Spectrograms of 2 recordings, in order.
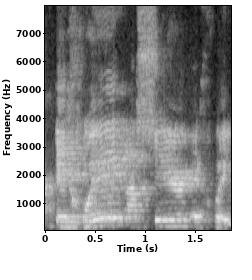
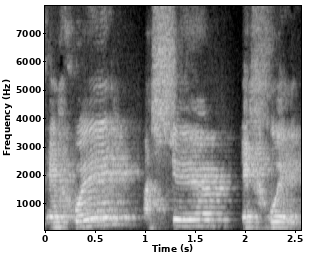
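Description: First: "Ehwe Asher Ehwe" slow and throaty, with a laugh; throaty kh in "Ehwe", said slowly; slow, throaty "Ehwe Asher Ehwe" through a chuckle; guttural Hebrew, laughing. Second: "Ehwe Asher Ehwe" slow, with a throaty kh in "Ehwe"; slow, throaty Hebrew "Ehwe Asher Ehwe"; guttural Hebrew. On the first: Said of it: "back of your throat going". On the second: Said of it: "You gotta get the guttural". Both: Shown as a demonstration.

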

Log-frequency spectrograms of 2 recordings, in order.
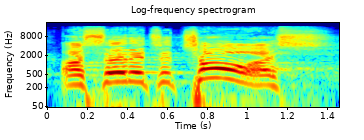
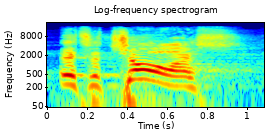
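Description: First: Louder, higher shouted choice; shouted repeat. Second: Shouted declaration. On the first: Preacher insisting to the church, louder repeat. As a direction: hammer choice harder the second time. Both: Acted.

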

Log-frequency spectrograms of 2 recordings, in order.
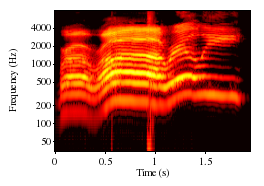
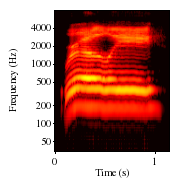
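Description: First: Incredulous. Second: Said in the usual way. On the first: Real, not acted. Exasperated disbelief at the movie.

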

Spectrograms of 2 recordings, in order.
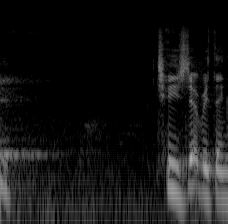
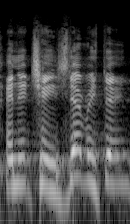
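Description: First: Much softer, very slow, hushed repeat; soft echo. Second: Louder, high, driving the point home; ringing preacher's line. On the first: Preacher repeating his point to the church, hushed and slow. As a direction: let it land quietly, almost to yourself. Echo after loud line. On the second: Preacher declaring to the church, loud and rising. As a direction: proclaim it to the whole church. Preacher building, then softening. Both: Acted.

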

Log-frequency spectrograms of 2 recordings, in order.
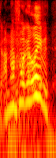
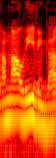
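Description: First: High, loud mock defiance; defiant movie-style shout. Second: Said in the usual way. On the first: Imagining the player refusing to leave, mock defiant shout. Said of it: "Like, Leonard". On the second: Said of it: "being like".

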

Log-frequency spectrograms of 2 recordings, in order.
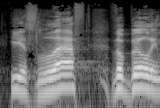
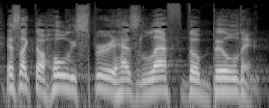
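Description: First: Loud emphatic repeat. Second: Said in the usual way. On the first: Shown as a demonstration. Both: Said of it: "repeated louder".

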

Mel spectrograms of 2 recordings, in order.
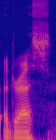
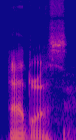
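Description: First: "address" said uh-DRESS, weak first vowel, stress on DRESS; address stressed on second syllable. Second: "address" said AD-dress, full a vowel, stress on AD; address stressed on first syllable. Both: Shown as a demonstration. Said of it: "I guess it depends where you're from. Colloquialism".

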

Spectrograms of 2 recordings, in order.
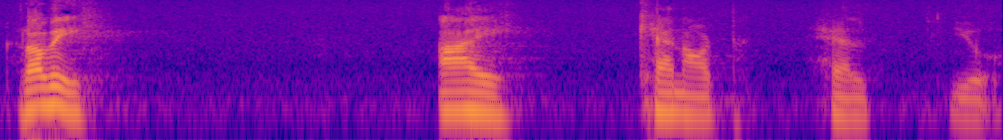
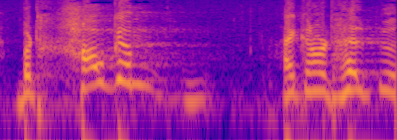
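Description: First: Voice from heaven. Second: High-pitched, incredulous echo; bewildered questioning. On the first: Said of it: "And the voice said". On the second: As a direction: question it in disbelief, voice raised high. Puzzled reaction to the voice's words. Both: Retold or imitated.

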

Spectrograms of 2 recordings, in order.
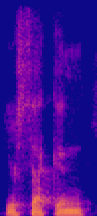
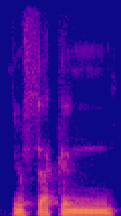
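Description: No difference in how they are said.

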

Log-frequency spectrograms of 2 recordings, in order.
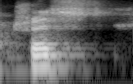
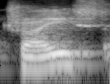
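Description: First: "Tryst" with a short i, rhyming with list; short-i pronunciation. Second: "Tryst" with a long i, rhyming with iced; long-i pronunciation. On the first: Composer offering the other version, "Tryst" said with a short i. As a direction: say "Tryst" with the vowel of "sit". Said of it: "people wanting to say Tryst". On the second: Composer naming his festival, "Tryst" said with a long i. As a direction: say "Tryst" with the vowel of "price". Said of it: "Some people pronounce it Tryst". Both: Shown as a demonstration.

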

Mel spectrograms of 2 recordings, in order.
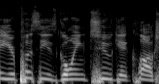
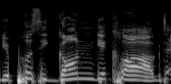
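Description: First: "going to" said in full, both words separate; full careful wording. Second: "gon'" cut to one syllable, drawn out slowly; imitated slangy drawl. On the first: Retold or imitated. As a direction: spell out "going to" in standard, careful speech. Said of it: "And she didn't say". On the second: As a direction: mimic the roommate's slang, stretching "gon' get clogged". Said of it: "Why are you talking like that?".

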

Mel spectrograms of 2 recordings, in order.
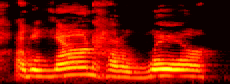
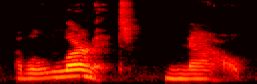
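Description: First: "roar" held long and loud at the end; "I will learn how to roar" with "roar" punched and stretched; stress on roar. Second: "I will learn it now" with "learn" pressed and "now" falling low; stress on learn. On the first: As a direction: lean hard into "roar", louder. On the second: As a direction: land on "learn", then drop low for "now". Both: Acted. Mouse's determined vow.

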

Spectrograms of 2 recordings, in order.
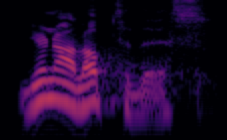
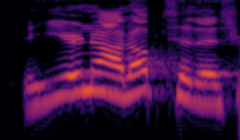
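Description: First: Soft and low. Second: Said in the usual way. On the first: Acted. Jesus's line, said twice.

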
